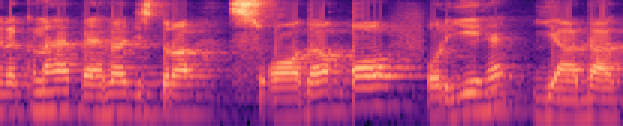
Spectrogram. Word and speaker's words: صاد: قا، خالا قا۔ آگے ہے صاد، اکثر لوگ اس کو پڑھتے ہوئے سواد پڑھتے ہیں، جس طرح اردو لہجہ اختیار کرتے ہیں۔ یاد رکھیں، آپ نے اردو لہجے سے پرہیز کرنا ہے، بلکہ عربی تلفظ کے ساتھ اس کو پڑھنا ہے۔ صاد زبر صا، دال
